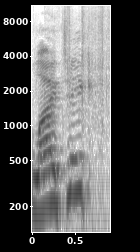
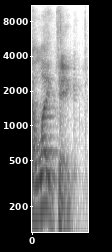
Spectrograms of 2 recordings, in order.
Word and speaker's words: Lightake: what is it called live take or light take sorry for the mispronunciation yeah light take and Jack go ahead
